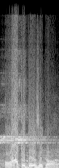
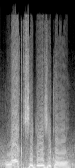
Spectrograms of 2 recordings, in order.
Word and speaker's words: lackadaisical: you suggest then because so many people mispronounce the word lackadaisical they say la casa de circle and that's not a word really I hear that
